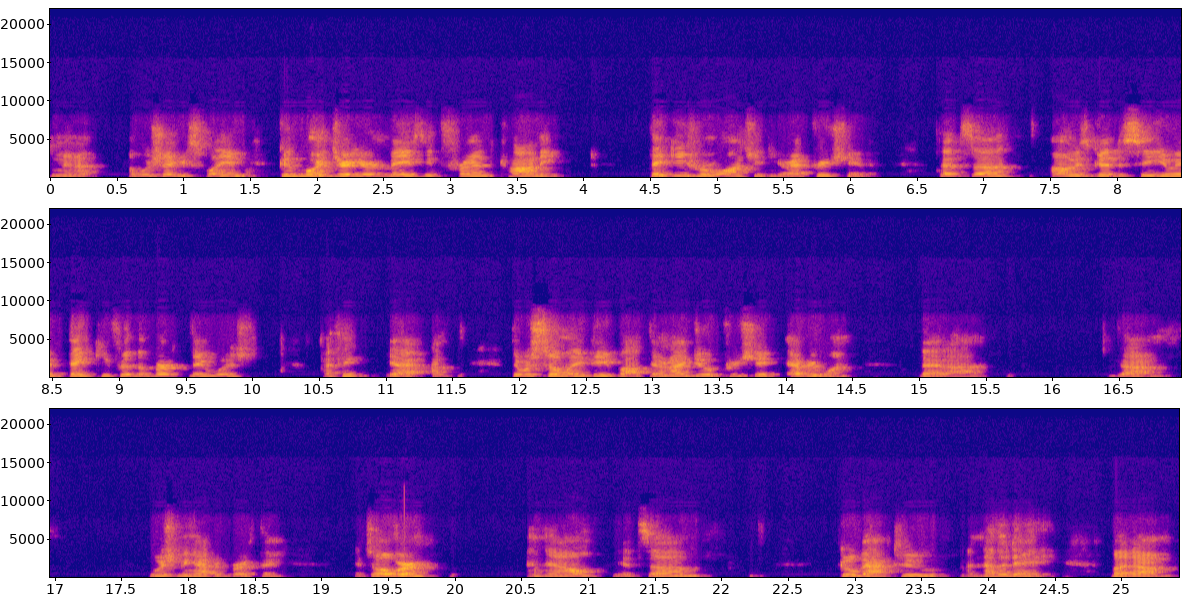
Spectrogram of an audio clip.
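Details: Adult male speaker; aphasia after stroke.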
